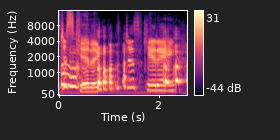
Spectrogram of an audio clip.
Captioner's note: laughs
